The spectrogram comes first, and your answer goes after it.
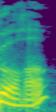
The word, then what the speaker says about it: auras: And for avoir, it will go like j'aurai, tu auras, il aura, elle aura, nous aurons, vous aurez, ils auront, elles auront. Okay, so have a look now. J'aurai, tu auras, final S not pronounced, il aura, elle aura,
